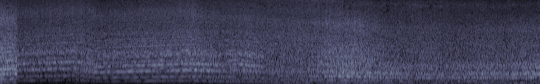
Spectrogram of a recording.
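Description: Pack of video-game stock cars roaring off the green flag at Chicago Motor Speedway, a dense, loud blend of engines with harmonic whines rising and falling together as the field fans out three wide.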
